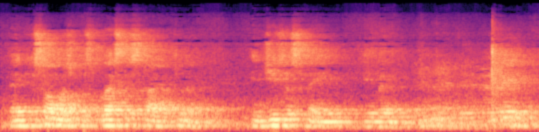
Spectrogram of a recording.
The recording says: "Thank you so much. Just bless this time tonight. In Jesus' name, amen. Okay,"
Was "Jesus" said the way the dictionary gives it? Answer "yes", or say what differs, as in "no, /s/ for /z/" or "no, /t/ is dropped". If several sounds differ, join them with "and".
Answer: yes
